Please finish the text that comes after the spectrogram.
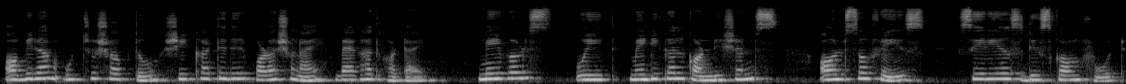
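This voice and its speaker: A woman with a fairly high, soft-toned voice reads like a tutor giving dictation. Her pace is extremely slow, and she sets out each phrase deliberately, word by word. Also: poor audio. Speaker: English tutor. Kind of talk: slow dictation-style bilingual reading of a model letter.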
